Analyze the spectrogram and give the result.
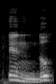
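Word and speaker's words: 遠藤: そうなんです、はい、遠いという字に渡るという字を書いて、はい、遠藤と読むんですね。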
